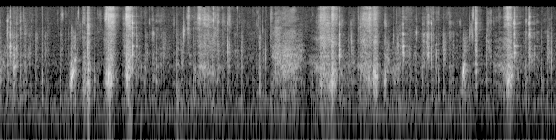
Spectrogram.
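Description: Close-miked slurping and chewing of spicy Korean noodles: an irregular run of short wet slurps and mouth smacks, several a second.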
